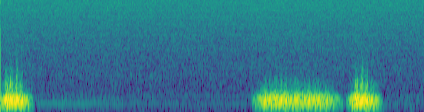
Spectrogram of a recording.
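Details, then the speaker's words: Normal vesicular breath sounds auscultated over the lung apices down to the bases and laterally during a thorax exam: soft, low-pitched, inspiration longer than expiration. "You should hear vicular sounds at the apes down to the bases and laterally. These sounds are low pitched and soft with a longer inspiratory than expiratory phase."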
